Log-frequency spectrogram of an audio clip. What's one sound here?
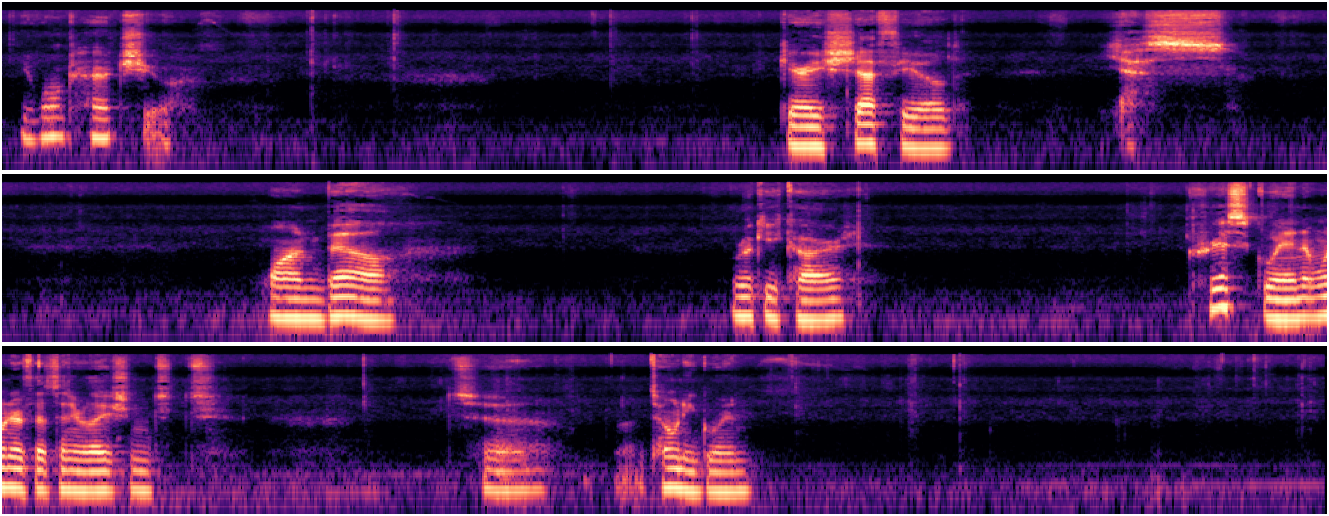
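Stiff cards slide and rustle against each other in hands.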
